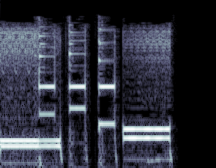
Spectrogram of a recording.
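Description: Telephone keypad dialing tones: a few steady electronic touch-tone beeps follow each other in quick succession, each held briefly with short gaps between, loud and clear with no talking, ending in silence.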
